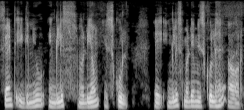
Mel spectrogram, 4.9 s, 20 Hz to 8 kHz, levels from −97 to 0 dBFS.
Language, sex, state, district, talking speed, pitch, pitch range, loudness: Hindi, male, Chhattisgarh, Sarguja, 145 wpm, 130 Hz, 120-140 Hz, -20 LUFS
